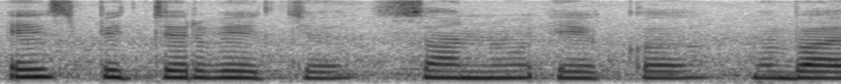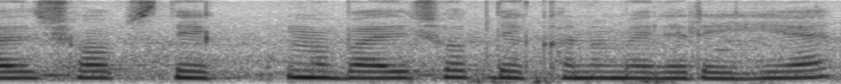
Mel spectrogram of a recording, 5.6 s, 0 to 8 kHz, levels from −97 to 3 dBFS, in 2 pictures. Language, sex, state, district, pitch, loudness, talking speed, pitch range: Punjabi, female, Punjab, Kapurthala, 230 Hz, -16 LUFS, 160 wpm, 225-240 Hz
